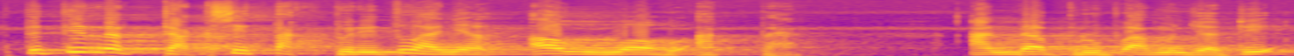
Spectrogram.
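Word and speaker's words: الله أكبر: Kabid Yoga oleh tim redaksi tak begitu hanya Allohuakbar anda berubah menjadi Allahu Kabir allahuakbar atau dibalik ini baru Allah tidak boleh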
